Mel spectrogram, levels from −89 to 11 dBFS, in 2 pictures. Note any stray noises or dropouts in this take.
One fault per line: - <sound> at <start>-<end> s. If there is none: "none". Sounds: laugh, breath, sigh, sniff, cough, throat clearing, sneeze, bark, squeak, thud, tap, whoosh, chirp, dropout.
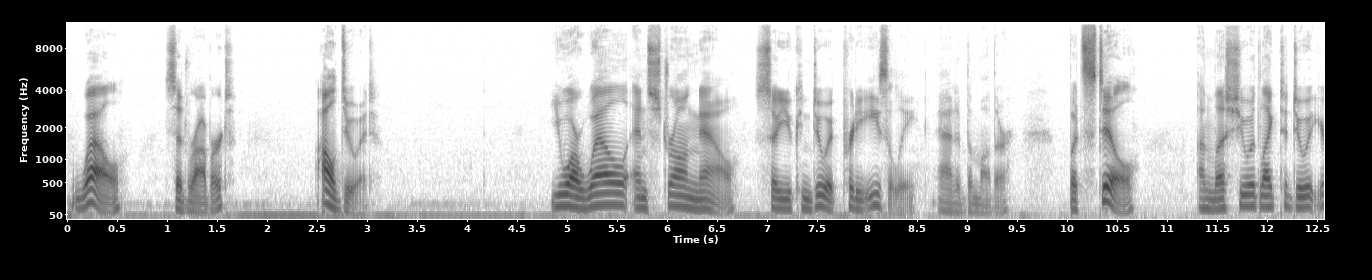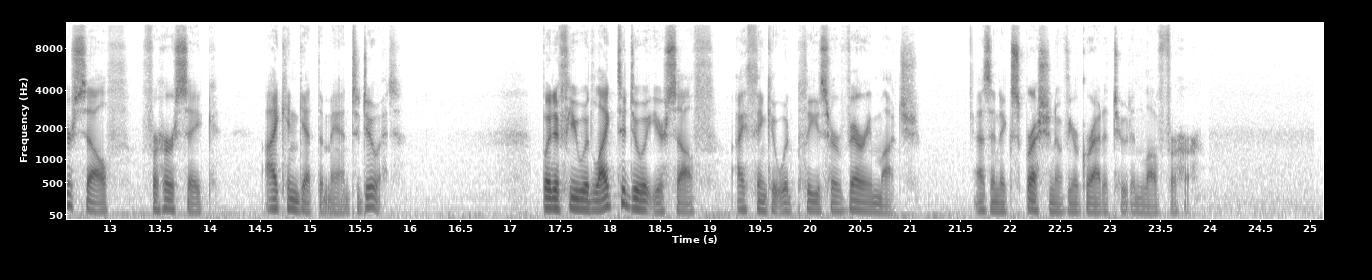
none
